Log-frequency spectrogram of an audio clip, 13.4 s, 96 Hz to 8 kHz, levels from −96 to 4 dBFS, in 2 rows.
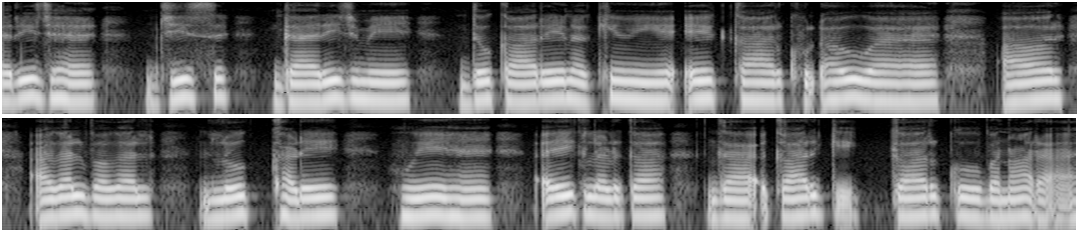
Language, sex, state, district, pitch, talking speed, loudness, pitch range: Hindi, female, Goa, North and South Goa, 170 Hz, 145 wpm, -14 LUFS, 165-175 Hz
